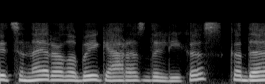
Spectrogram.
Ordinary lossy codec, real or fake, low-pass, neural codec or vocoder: Opus, 32 kbps; fake; 7.2 kHz; codec, 16 kHz, 0.7 kbps, FocalCodec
